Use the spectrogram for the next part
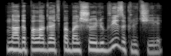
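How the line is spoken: Wry snort. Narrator (Russian): хмыкнул он

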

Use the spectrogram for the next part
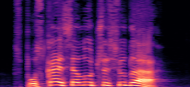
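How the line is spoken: Shouting. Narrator (Russian): крикнула она Ричарду

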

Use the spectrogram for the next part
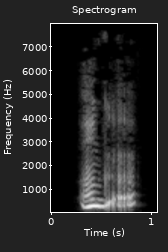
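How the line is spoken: Quiet sob. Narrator (Russian): тихонько всхлипнул Женька

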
